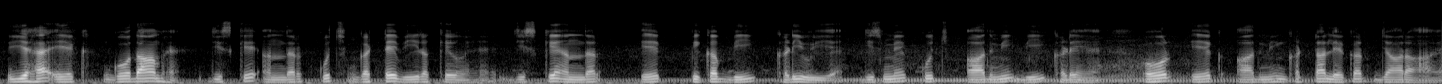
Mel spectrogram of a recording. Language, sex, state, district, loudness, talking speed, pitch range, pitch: Hindi, male, Uttar Pradesh, Saharanpur, -21 LUFS, 135 wpm, 110-140 Hz, 120 Hz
